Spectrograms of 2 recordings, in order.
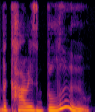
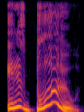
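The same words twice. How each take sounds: First: Said in the usual way. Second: High, drawn-out BLUE; excited cry, stretching "blue"; thrilled discovery, pitched way up; excited realisation. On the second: A narrator's reading. Excited repeat on recognising colour.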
